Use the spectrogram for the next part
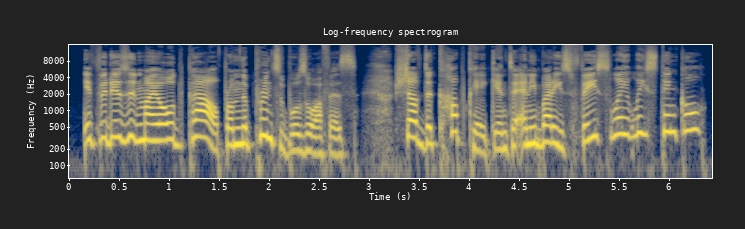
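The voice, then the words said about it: New York accent character voice. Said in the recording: “I'd recognize that New York accent”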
